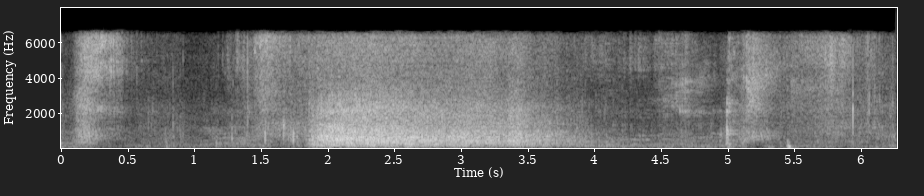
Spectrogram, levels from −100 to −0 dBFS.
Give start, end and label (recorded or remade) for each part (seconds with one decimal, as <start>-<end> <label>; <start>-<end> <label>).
0.0-1.0 recorded; 1.0-1.6 remade; 1.6-2.4 recorded; 2.4-3.0 remade; 3.0-4.8 recorded; 4.8-5.8 remade; 5.8-6.3 recorded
